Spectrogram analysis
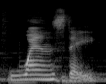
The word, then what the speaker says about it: Wednesday: A gente também tem palavras que o D não é pronunciado, tá? Que é o silent D. Como, por exemplo, quarta-feira. Uma palavra muito importante, né? A gente não fala esse D. Simplesmente ignora ele. Wednesday. Wednesday. Inclusive, o E depois do N também é mudo.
